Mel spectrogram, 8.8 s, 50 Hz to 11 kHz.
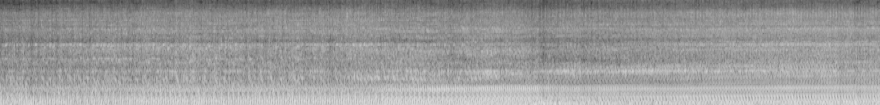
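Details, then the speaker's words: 80cc two-stroke motorized beach cruiser bicycle under riding load: loud buzz climbs, then sags and stutters instead of pulling into its power band; hesitation and lack of power, later a replacement performance carburetor made it run well. "It just isn't giving me that power band that should. There it goes. Did you hear it happen?"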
